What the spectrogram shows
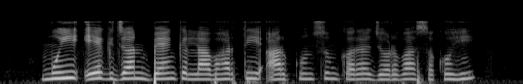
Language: Magahi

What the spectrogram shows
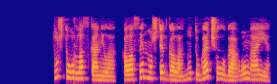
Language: Mari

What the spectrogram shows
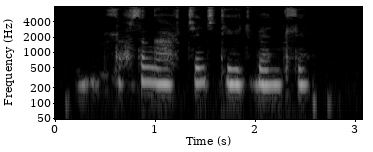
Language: Mongolian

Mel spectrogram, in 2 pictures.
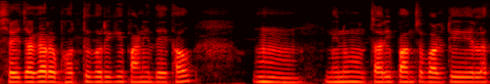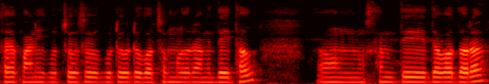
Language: Odia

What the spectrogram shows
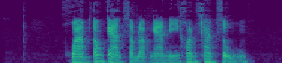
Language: Thai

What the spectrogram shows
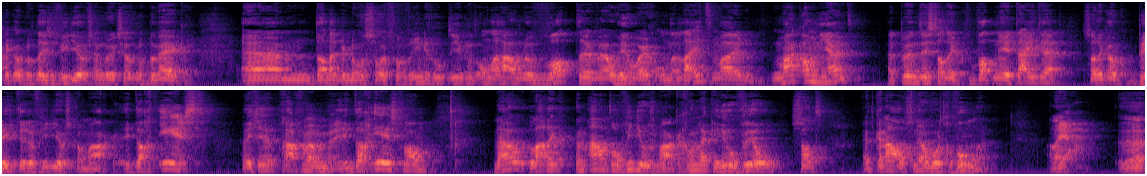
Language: Dutch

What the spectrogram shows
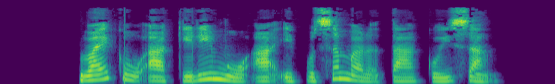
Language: Paiwan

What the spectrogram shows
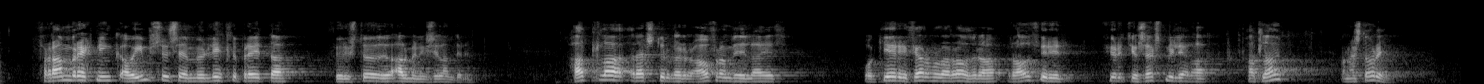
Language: Icelandic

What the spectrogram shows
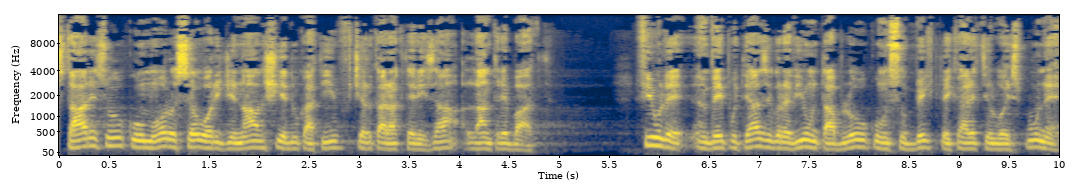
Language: Romanian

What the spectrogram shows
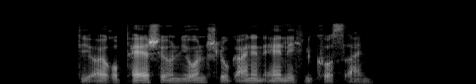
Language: German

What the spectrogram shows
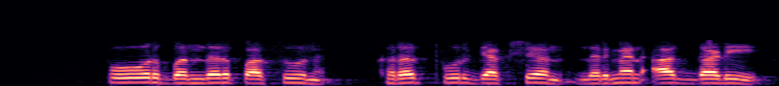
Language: Marathi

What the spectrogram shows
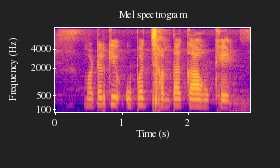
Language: Bhojpuri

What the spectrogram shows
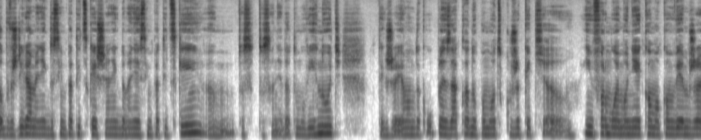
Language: Slovak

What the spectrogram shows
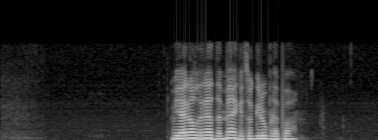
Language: Norwegian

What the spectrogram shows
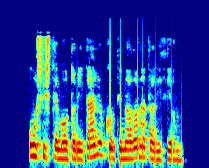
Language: Galician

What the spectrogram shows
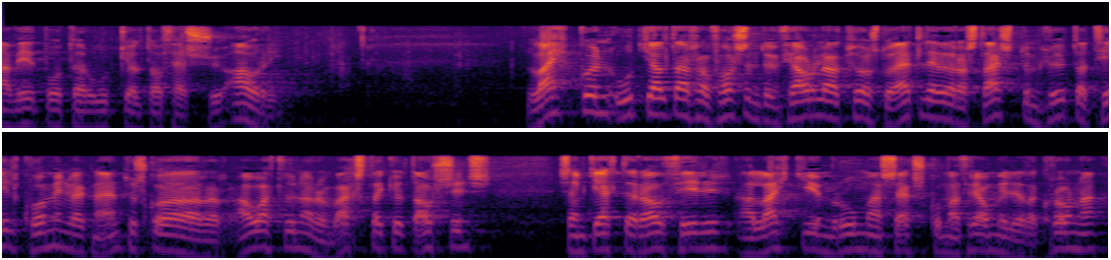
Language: Icelandic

